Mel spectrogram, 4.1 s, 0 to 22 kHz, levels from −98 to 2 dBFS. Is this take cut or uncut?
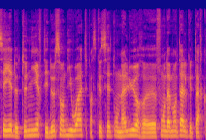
uncut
